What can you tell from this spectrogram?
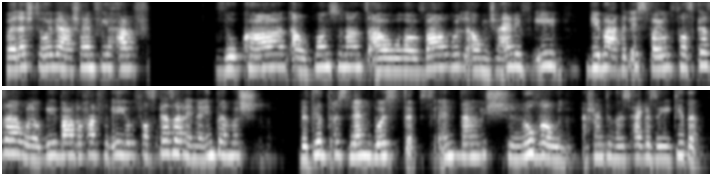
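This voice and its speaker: An Egyptian woman leads an online German lesson in a fairly high voice, chatty and sarcastic. She drills pronunciation by repeating words slowly between rapid asides. The recording is close and dry. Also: fairly even intonation, a bit bright, no echo, poor audio. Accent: Egyptian Arabic. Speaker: German teacher.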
